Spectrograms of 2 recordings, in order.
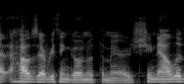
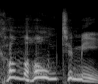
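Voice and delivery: put-on cracking voice, higher and louder; 12 semitones higher, 4 dB louder than usual. Retelling a husband pleading with his wife to come home: imitating a voice cracking. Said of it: "His voice kinda cracks".

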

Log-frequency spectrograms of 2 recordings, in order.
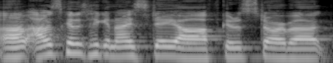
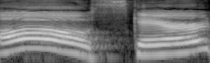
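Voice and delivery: serious raised voice, high-pitched and very slow; 6 semitones higher, 8 dB louder than usual. Warning an absent snitch to be scared: raising voice. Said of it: "I'm raising my voice".

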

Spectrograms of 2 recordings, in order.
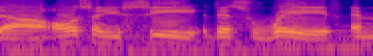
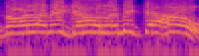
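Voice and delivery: very high, frantic, panicked cry; 3 dB louder than usual. Playing Sparky, who has been caught: Sparky freaking out. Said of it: "Like he's freaking out".

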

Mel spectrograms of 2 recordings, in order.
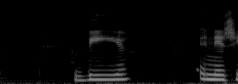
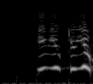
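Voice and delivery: high, beeping birdcall imitation. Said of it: "would be like".

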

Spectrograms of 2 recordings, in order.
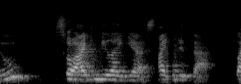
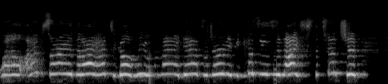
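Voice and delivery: very high, loud snapping tone; 13 semitones higher, 6 dB louder than usual. Retelling snapping at a teacher after a detention: retelling snapping at a teacher. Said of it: "snapped at him".

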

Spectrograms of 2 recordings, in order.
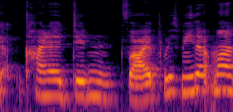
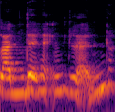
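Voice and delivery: sudden put-on English accent slipping out. Talking about where the story goes next, slipping into an accent. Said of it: "I don't know why that accent came out of me".

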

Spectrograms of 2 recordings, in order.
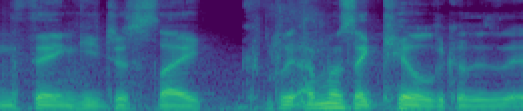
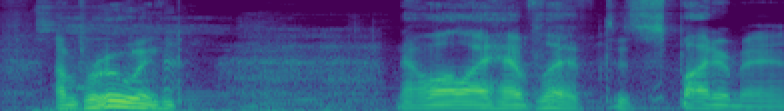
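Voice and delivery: overly energetic, put-on acted delivery. Imitating an actor's movie line after calling him bad. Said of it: "You're giving it too much energy".

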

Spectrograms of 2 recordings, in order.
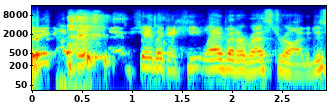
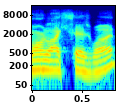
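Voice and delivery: muttered under the breath, much quieter; 6 dB quieter than usual. Retelling what they said back to a guy in a conversation, under the breath. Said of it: "just under my breath".

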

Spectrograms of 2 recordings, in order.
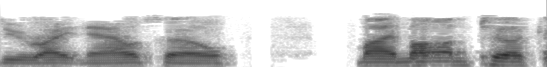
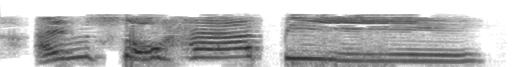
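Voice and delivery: very high squeal, stretched out; 3 dB louder than usual. Retelling a scene, imitating a woman in a film.

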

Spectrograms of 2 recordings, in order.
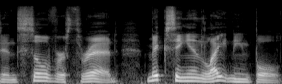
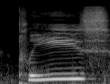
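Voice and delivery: very high, pleading cooing voice; 11 semitones higher than usual. She coaxes a reluctant man into a second-hand store, cooing. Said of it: "She cooed".

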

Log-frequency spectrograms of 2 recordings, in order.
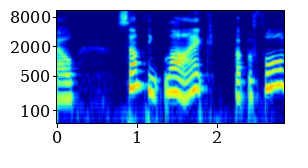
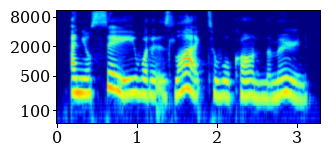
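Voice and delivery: plain reading voice

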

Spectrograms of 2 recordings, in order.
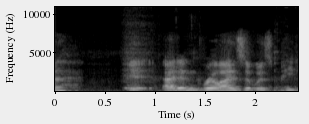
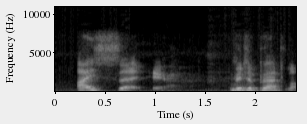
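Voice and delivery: fake, put-on English accent. Chatting about films, a speaker drops into a put-on english accent. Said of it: "get my English accent out again".

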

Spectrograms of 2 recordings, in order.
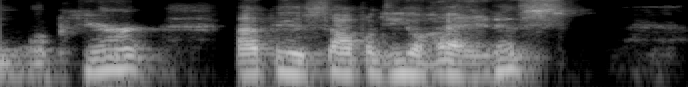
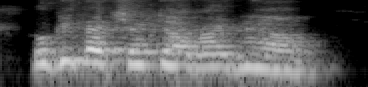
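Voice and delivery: mock-worried voice, higher pitched and faster; 6 semitones higher, 3 dB louder than usual. Teacher retelling a student's reaction to hearing about the hernia: imitating a worried student. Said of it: "He was like super concerned".

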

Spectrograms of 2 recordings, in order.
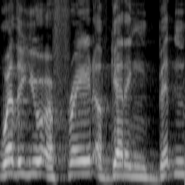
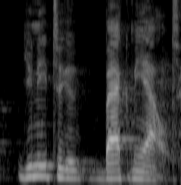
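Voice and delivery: very calm, steady and composed, low and soft; 6 semitones lower, 8 dB quieter than usual. Recounting a moment of fear, retelling a very calm voice. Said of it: "So I said in a very calm voice".

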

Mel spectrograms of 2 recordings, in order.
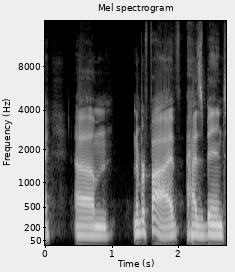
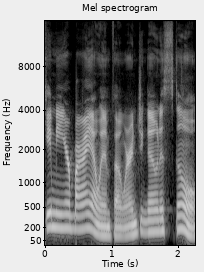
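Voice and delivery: high, put-on nerdy voice; 5 semitones higher than usual. Speaker mocks asking a guest for bio info, in a nerdy nerd voice. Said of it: "that's a nerdy nerd voice".

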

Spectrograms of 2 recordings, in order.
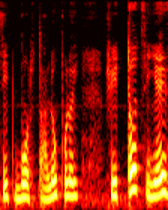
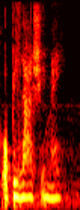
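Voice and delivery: gentle, soft voice, much quieter; 6 dB quieter than usual. Reading a fairy tale, the wolf speaks to the kids at the door in a gentle voice. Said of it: "spuse cu voce blândă".

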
